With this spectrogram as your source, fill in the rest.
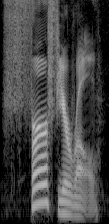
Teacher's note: You got to emphasize the first syllable and then a little bit the last syllable.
